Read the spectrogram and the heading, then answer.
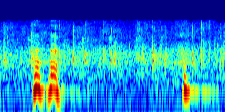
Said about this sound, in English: Give the man a round of applause.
